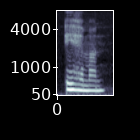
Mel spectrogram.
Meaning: married man, husband
- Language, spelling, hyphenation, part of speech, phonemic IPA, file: German, Ehemann, Ehe‧mann, noun, /ˈeːəˌman/, De-Ehemann.ogg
